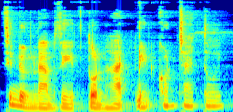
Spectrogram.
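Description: A man's voice: on the low side, lively intonation, a little fast, dark tone, slightly rough. A man reading the lines of a grieving older mother who confesses and pleads through tears, in a storybook reading. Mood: pleading. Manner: pleading, tearful.

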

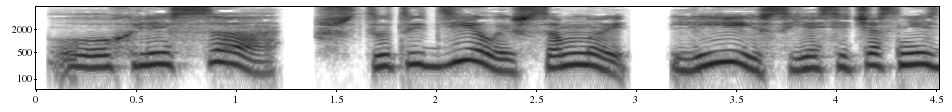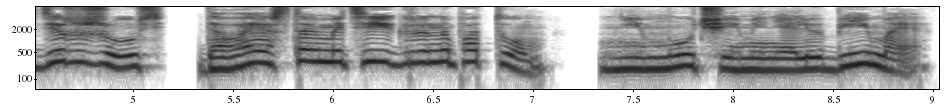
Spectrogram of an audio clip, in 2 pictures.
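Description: A woman voicing a hot-tempered, jealous young husband who growls and shouts. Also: on the low side, animated, normal speed, hardly any pauses, no echo, clean studio sound, lightly acted. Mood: tender.

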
